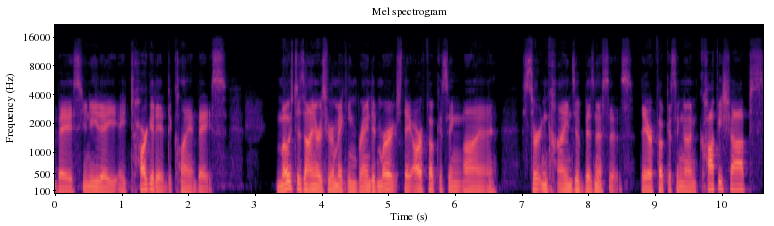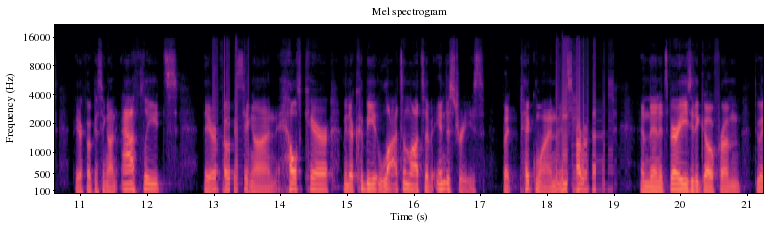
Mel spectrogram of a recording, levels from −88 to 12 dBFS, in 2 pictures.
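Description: A speech recording with choppy, metallic stretches from repeated packet loss between 4.13 and 7.55 s, after "designers who" and before "of businesses". Seven holes break up the sound there, the longest 124 ms, with about 320 ms missing in total. Each hole is bridged by extending the preceding audio, which creates the robotic, stuttering texture. Later the speech hardens into a rigid buzz at a steady 133 Hz, from 12.98 to 13.54 s (after "focusing on athletes they", before "on healthcare") and from 18.13 to 19.2 s (after "industries but pick one"). This robotic sound from repeated short buffers is likely caused by audio arriving too slowly, so a fragment of roughly 7.5 ms is looped in place of most of the real signal.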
